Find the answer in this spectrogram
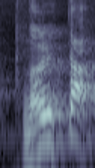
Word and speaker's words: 넓다: 같은 경우는 어디가 살아남았어요 여기 앞에 있는 리을이 살아남았어요 그래서 여기는 앞쪽이 뒤로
